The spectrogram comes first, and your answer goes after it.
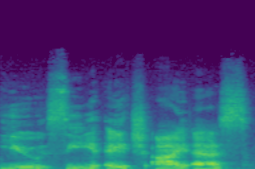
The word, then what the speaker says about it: Uchis: Hey Google, how do you pronounce U-C-H-I-S? That's pronounced Uchis.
